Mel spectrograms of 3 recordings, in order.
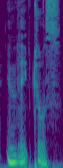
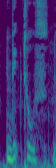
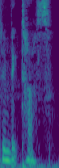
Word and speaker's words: Invictus: Well, Church Latin, Invictus. – Invictus, not Invictus. Lovely.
